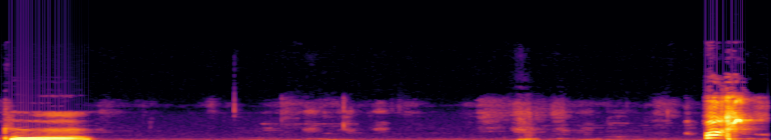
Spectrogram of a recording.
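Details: Sneezing: a drawn-out voiced sound, then quiet, then a sharp explosive burst that ends it.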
